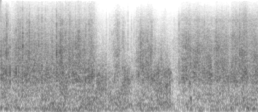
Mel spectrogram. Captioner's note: skating and wind noise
